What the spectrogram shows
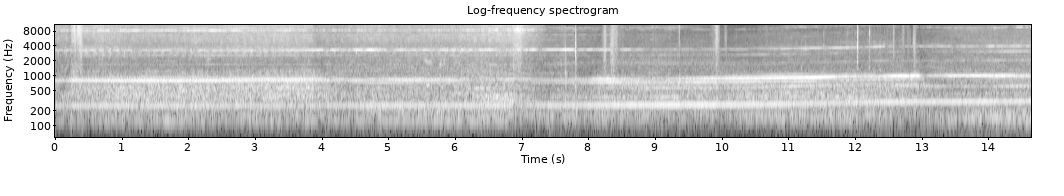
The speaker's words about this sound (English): Alright, this is pretty crazy. I'm in a helicopter.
